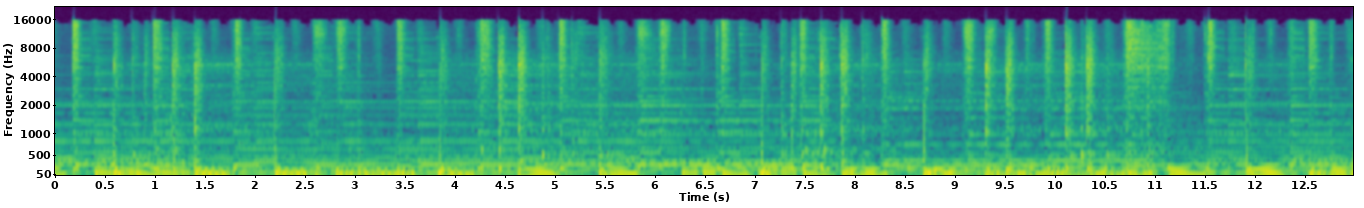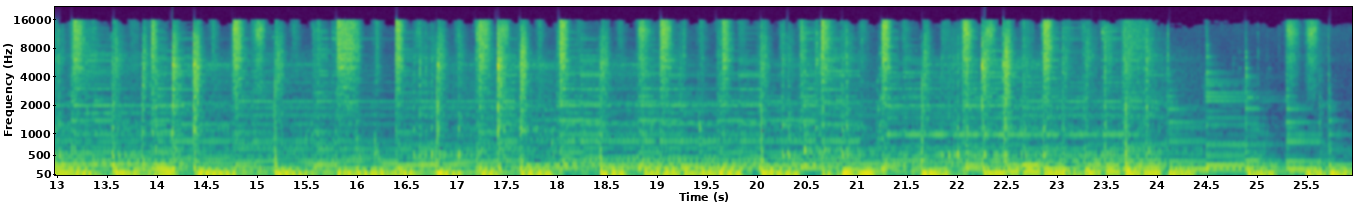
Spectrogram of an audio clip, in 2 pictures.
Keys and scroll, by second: 0.8 ctrl+d, 3.2 Up.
